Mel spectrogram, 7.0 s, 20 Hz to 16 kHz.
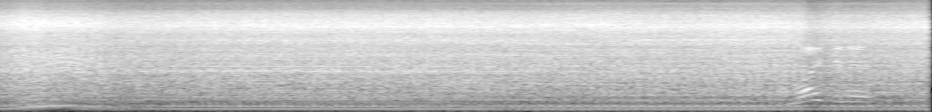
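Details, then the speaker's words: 1979 Oldsmobile 403 V8 from a Trans Am, running on a home-built engine run stand just after first fire-up: smooth, even note at steady speed with no knocks or misses, little vibration; healthy fresh engine, timing may need adjustment. "he price is good looking good I don't see much vibration little bit not bad pretty happy though"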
